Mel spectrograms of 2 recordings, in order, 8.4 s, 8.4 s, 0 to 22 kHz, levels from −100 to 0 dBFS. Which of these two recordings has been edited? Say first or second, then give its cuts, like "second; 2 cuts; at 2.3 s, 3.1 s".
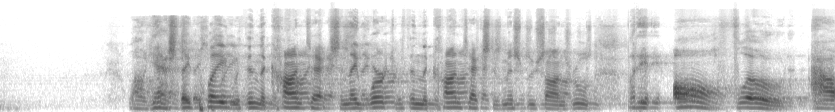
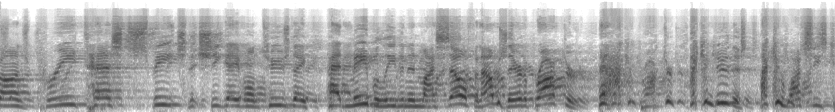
second; 1 cut; at 5.1 s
